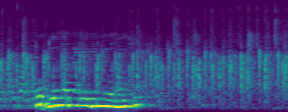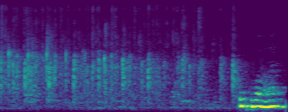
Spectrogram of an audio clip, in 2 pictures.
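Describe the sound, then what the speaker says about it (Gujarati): Dense, sustained audience clapping welcomes guests at an Omkar Kala Vidyalaya arts school event in Deesa, filling the middle of the clip, with a speaking voice before and after the applause. "ખૂબ જોરદાર તાળીઓથી એમને વધાવીશું."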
